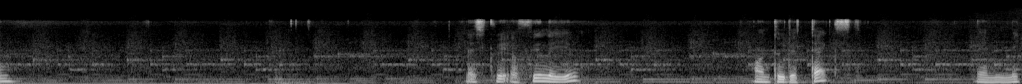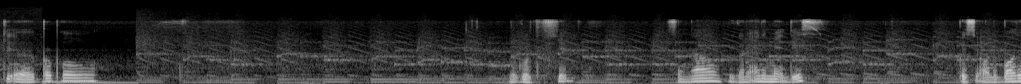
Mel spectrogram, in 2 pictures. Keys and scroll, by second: 3.6-4.9 typing, 18.9 alt+shift+p.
